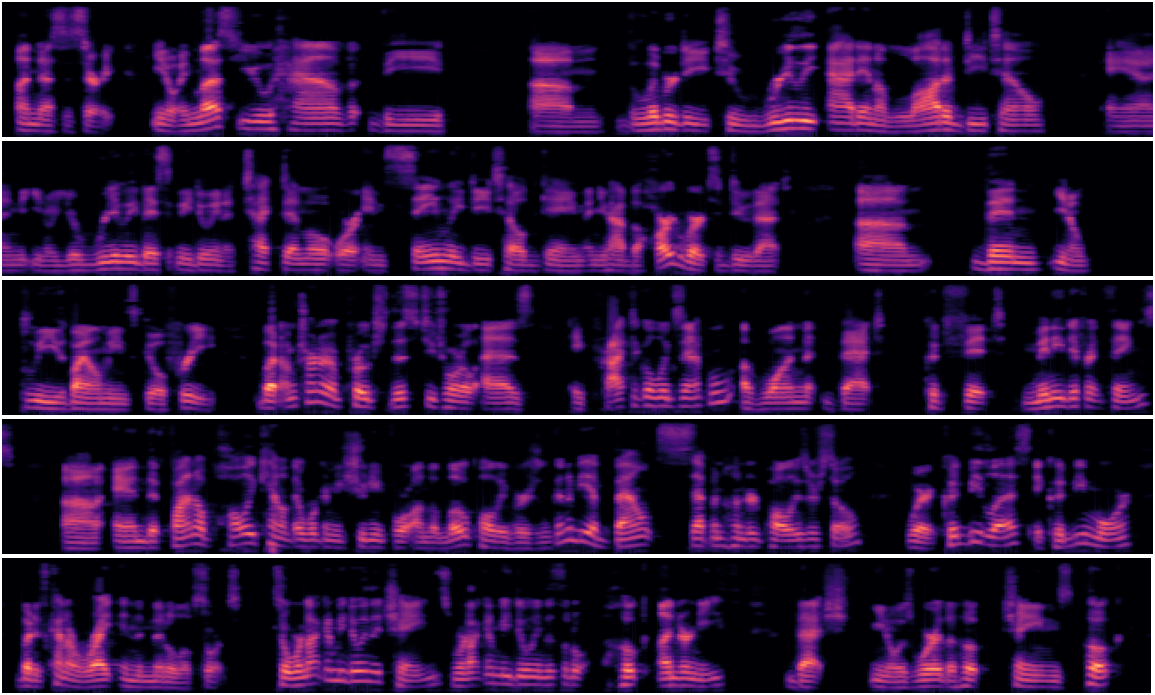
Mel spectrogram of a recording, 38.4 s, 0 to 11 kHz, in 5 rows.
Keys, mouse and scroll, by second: 18.1-21.2 middle drag, 22.4-26.4 middle drag, 26.5-28.5 middle drag.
